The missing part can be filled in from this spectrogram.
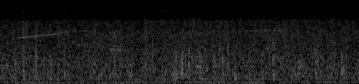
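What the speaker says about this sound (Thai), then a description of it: "ฝนตกก็ไม่เว้นนะคะ" Steady rain falls continuously, a dense even hiss of drops on surfaces with no pauses.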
